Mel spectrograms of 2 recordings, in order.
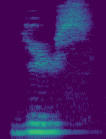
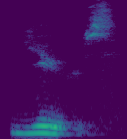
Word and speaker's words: use: If we have the S-sound at the end of a word, if we are talking about a verb, we generally change the S to Z... Close / close... Use / use.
